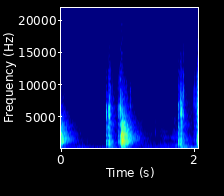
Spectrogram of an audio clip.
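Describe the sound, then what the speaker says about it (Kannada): Knife chopping onions on a cutting board in a home kitchen: three sharp, separate cuts, clear and close, with quiet pauses between them. "ಬೇಗ ಈರುಳ್ಳಿ ಹೆಚ್ಕೊಂಡು ಬಿಡ್ತೀನಿ."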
